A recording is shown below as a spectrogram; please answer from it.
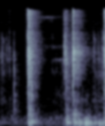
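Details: Passap knitting machine lock: three crisp, clean clicks about half a second apart as the levers snap over; mechanism moves freely with no binding.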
